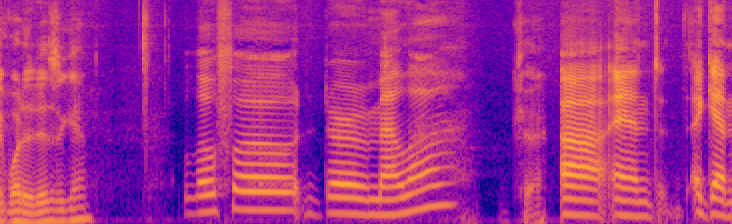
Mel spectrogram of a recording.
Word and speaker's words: Lophodermella: Lophodermella. Okay. And again, that might be a bastard pronunciation of it, but it's LOPHODERMELLA. Have Andrew read it.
